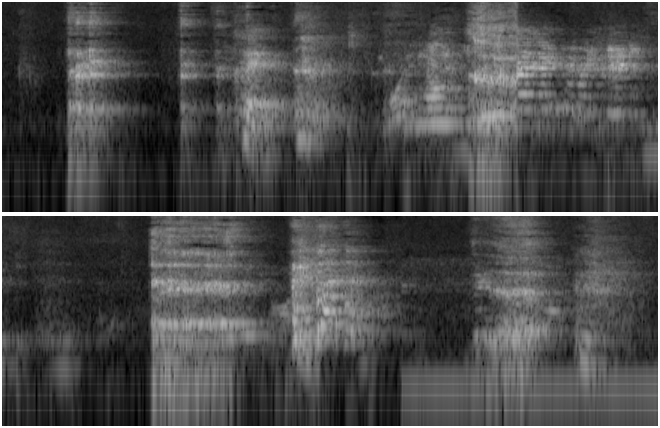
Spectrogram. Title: More burping(:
